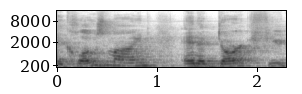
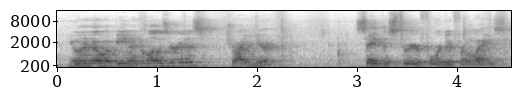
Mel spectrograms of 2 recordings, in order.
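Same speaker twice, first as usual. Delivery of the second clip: ordinary talk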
